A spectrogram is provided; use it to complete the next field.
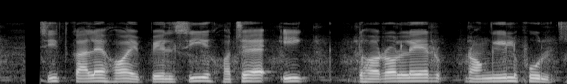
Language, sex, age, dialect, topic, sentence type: Bengali, male, 18-24, Jharkhandi, agriculture, statement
